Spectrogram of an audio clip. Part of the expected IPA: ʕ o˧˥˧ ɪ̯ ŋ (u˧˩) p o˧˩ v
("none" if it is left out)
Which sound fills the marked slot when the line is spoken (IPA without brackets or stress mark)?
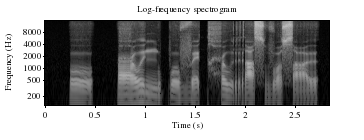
u˧˩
